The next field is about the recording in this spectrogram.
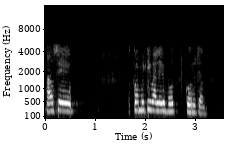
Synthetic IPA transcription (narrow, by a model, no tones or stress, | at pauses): awse | kɔmiʈibalebʱot̪̚koɾud͡ʑan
